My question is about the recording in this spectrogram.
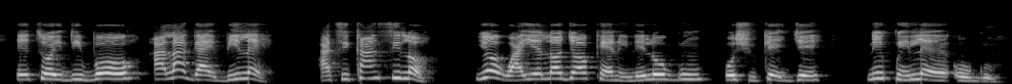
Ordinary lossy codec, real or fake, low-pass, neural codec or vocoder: none; real; 7.2 kHz; none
